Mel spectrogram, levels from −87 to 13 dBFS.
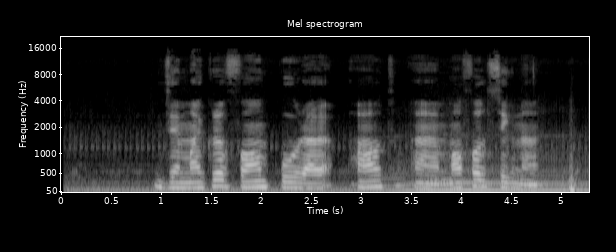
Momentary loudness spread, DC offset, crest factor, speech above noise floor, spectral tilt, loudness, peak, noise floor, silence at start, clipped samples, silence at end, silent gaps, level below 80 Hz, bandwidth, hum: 8 LU; under 0.1%; 16 dB; 20 dB; -7 dB/octave; -19 LUFS; -4 dBFS; -38 dBFS; 0.05 s; under 0.1%; 0 s; none; -28 dBFS; 14 kHz; none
